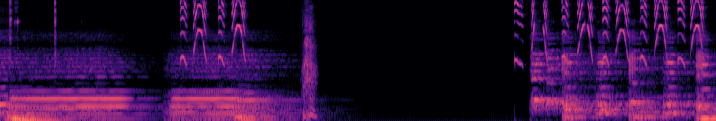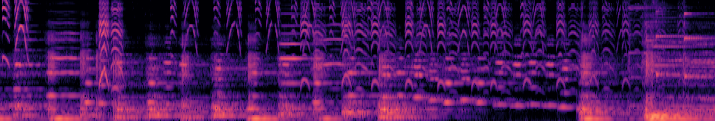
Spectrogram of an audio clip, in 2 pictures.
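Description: Cartoon soundtrack music laced with quick, squeaky pitch glides. It breaks off into about two seconds of total silence a few seconds in, then resumes busily, with a falling run of notes near the end.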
